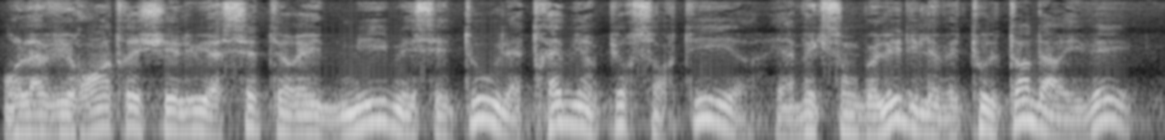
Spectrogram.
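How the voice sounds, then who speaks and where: In a French radio mystery, a man plays a patient police investigator who won't let his suspicions go. His lowish voice is warm, expressive, quick, and slightly rough, and he questions people conversationally, pensive, hesitant, and insistent by turns.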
